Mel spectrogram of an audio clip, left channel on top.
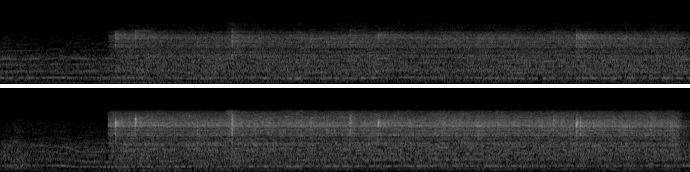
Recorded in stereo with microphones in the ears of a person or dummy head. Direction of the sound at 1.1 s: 25° right (ahead or behind).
